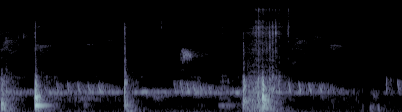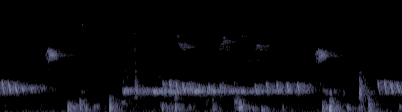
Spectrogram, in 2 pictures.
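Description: Birds calling: a low, rapid trill repeated in runs of a second or two, with short high chirps every few seconds. A sharp click about half a second in is the loudest sound, with another click and a brief noisy burst a little later.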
